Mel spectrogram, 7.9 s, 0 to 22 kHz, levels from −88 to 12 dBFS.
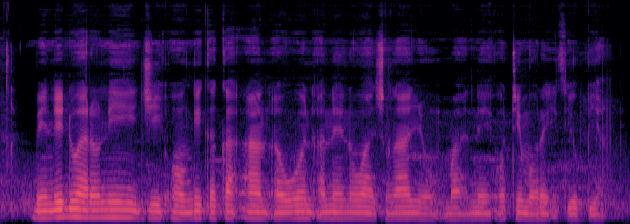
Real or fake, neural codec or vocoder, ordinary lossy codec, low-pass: real; none; none; none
